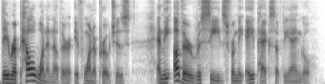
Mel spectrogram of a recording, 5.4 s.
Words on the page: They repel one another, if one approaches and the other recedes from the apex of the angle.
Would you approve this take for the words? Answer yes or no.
yes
